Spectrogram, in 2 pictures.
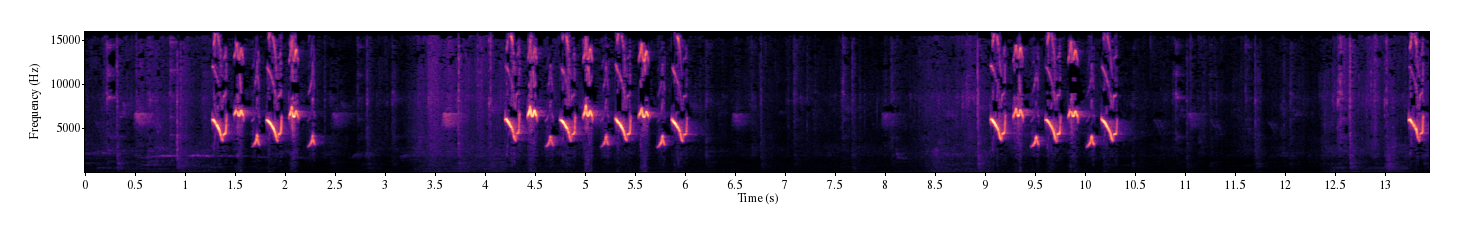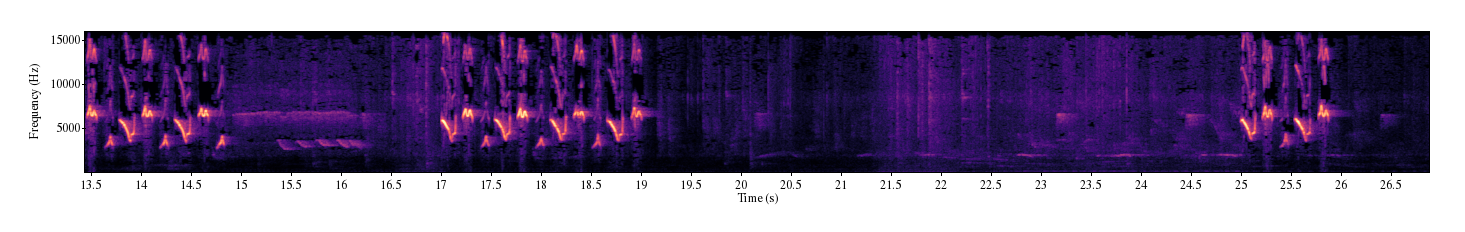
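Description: Cinereous tit (gelatik batu) singing: six short bursts of rapid, repeated high whistled notes, spaced a few seconds apart. Soft fluttering and rustling between the bursts, longest just before the last one.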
